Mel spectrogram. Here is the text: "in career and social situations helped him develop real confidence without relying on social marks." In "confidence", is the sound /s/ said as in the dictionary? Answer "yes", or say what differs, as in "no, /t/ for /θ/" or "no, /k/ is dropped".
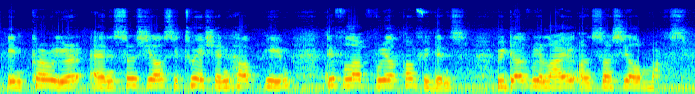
yes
